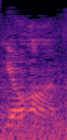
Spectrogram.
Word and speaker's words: Johann: It's like C-J-O-H-A-A-N-N, however you pronounce it. I'm like, yeah, that's pronounced Johann.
